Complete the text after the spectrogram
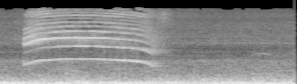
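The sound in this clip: A yellow cat lets out a single clear meow that holds steady and then dips slightly at the end, over a constant low hum.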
